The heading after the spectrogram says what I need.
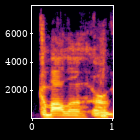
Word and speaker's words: Kamala: I mean, with Kamala, I can't pronounce her name the way she wants to pronounce it. You know what a comma is? Kamala, there you go.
